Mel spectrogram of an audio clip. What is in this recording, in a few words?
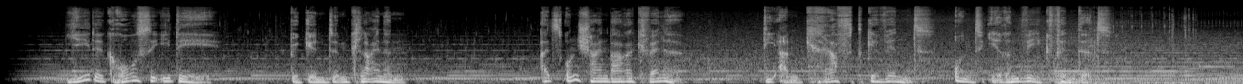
german corporate videos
